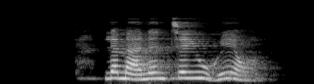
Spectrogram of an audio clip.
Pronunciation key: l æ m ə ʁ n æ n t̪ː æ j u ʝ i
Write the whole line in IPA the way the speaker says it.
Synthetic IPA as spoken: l æ m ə ʕ n æ n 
